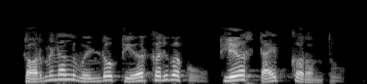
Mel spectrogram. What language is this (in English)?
Odia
